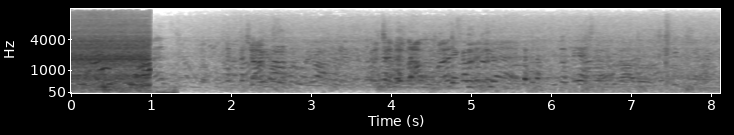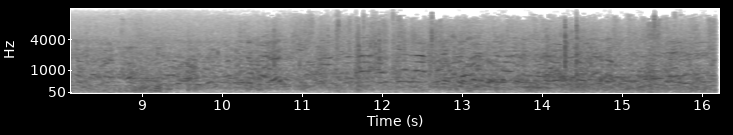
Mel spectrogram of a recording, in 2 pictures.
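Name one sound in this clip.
A crowd of adults and children murmurs and chatters outdoors at a distance.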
